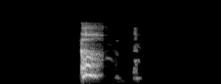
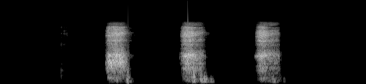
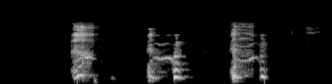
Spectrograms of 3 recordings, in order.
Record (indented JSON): {
  "cough_length": "2.2 s",
  "cough_amplitude": 29812,
  "cough_signal_mean_std_ratio": 0.24,
  "exhalation_length": "3.7 s",
  "exhalation_amplitude": 29131,
  "exhalation_signal_mean_std_ratio": 0.32,
  "three_cough_length": "3.3 s",
  "three_cough_amplitude": 30419,
  "three_cough_signal_mean_std_ratio": 0.36,
  "survey_phase": "beta (2021-08-13 to 2022-03-07)",
  "age": "18-44",
  "gender": "Female",
  "wearing_mask": "No",
  "symptom_none": true,
  "smoker_status": "Ex-smoker",
  "respiratory_condition_asthma": false,
  "respiratory_condition_other": false,
  "recruitment_source": "REACT",
  "submission_delay": "3 days",
  "covid_test_result": "Negative",
  "covid_test_method": "RT-qPCR",
  "influenza_a_test_result": "Negative",
  "influenza_b_test_result": "Negative"
}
